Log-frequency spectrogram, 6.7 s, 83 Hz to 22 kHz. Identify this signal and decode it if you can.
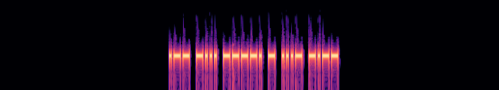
Morse code, heard as a keyed tone, about 37 wpm, 700 Hz. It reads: WB9TVY
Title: USA Call Signs - 6 Characters - Repeated 2x - 40wpm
